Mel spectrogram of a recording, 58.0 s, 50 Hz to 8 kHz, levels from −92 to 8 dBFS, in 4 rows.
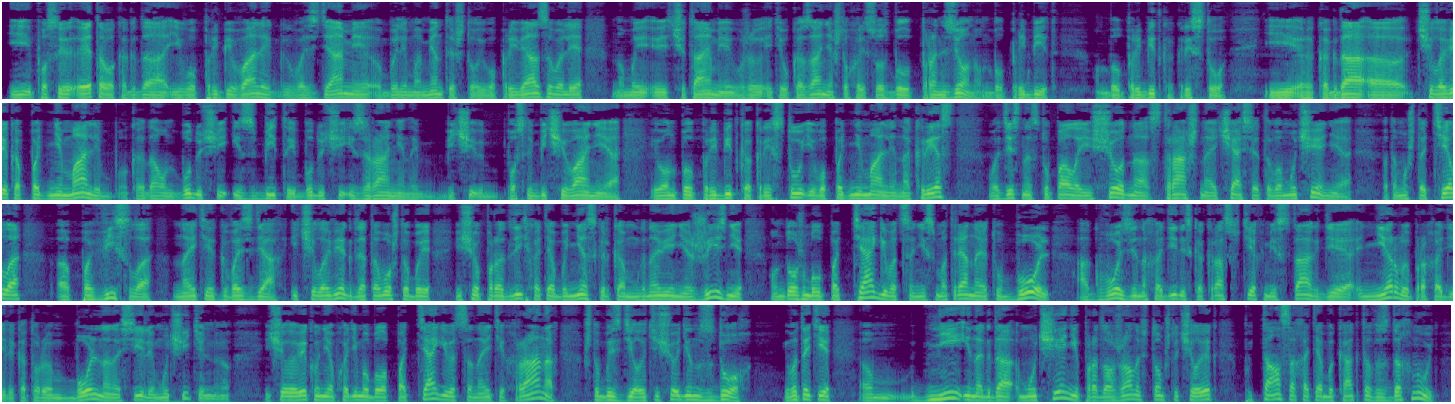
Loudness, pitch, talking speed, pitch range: -19 LUFS, 100 Hz, 140 wpm, 95-115 Hz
